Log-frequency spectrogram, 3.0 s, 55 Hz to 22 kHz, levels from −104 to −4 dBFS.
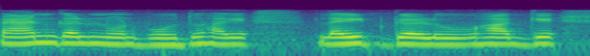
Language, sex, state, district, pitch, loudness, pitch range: Kannada, female, Karnataka, Koppal, 200 Hz, -18 LUFS, 195-210 Hz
